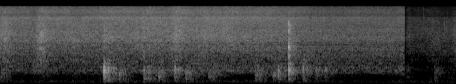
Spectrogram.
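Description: Masala frying in a pan for a boti curry gives off a steady, close sizzle, broken by a few soft scrapes of stirring before the sound drops a little near the end.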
